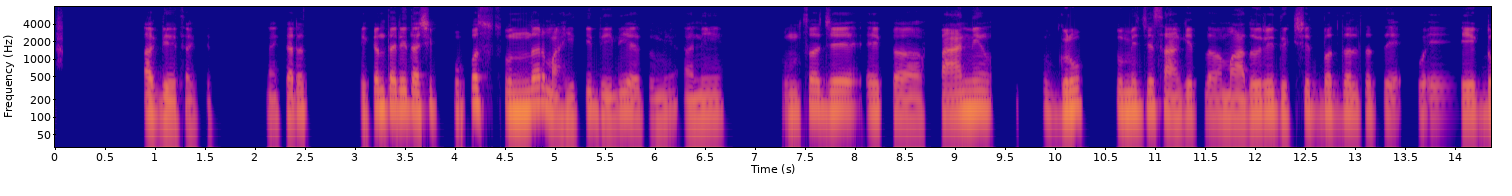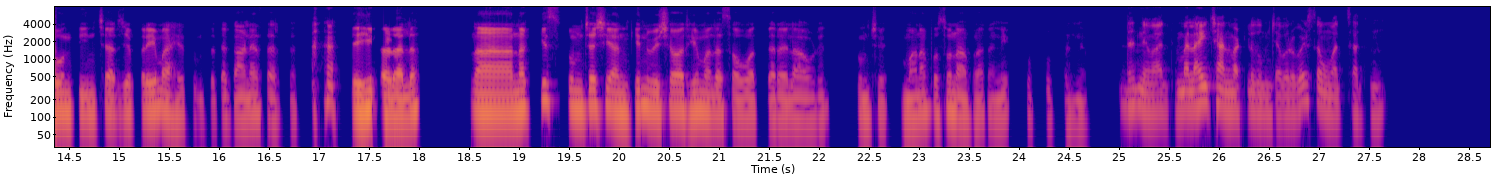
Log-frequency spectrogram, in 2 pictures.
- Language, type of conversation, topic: Marathi, podcast, चाहत्यांचे गट आणि चाहत संस्कृती यांचे फायदे आणि तोटे कोणते आहेत?
- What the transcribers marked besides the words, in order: other background noise; in English: "फॅनीय ग्रुप"; "फॅन" said as "फॅनीय"; chuckle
